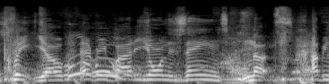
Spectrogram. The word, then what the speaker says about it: Zane: Everybody wanna say my name's Zach, but it's Zane.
